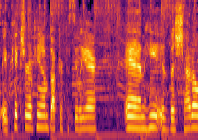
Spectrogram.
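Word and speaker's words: Facilier: That's how you say his name. It even says it on the goddamn box. God, right there. Dr. Faciler. See that R?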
